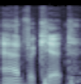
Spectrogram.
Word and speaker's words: advocate: one here is an advocate and you'll notice that it's pronounced kit instead of Kate now there's there this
